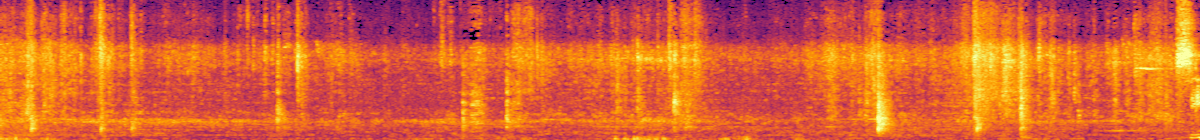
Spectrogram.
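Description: Scattered rustles, soft knocks and taps of hands working potting soil and brushing the large leaves of a Monstera as it is set upright in its pot, with a sharper click about two-thirds of the way in.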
